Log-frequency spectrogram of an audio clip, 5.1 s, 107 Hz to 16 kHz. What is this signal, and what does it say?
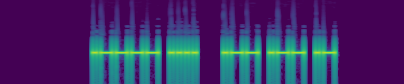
Morse code, heard as a keyed tone, about 25 wpm, 690 Hz. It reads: 1H WWA
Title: Winter Field Day Exchanges 25wpm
